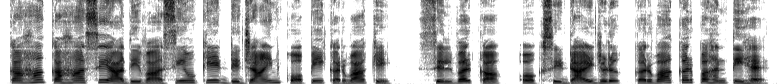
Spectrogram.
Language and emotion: Hindi, neutral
